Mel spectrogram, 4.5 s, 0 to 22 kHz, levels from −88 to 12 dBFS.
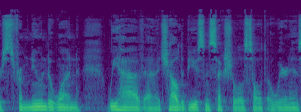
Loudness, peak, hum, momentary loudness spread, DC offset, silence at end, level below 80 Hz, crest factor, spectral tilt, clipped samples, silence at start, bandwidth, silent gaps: -24 LUFS; -10 dBFS; none; 7 LU; under 0.1%; 0 s; -40 dBFS; 14 dB; -5.5 dB/octave; under 0.1%; 0 s; 15 kHz; none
